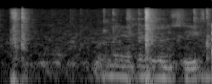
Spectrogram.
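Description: Two sharp clicks about a second and a half apart, over faint, low voice sounds.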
